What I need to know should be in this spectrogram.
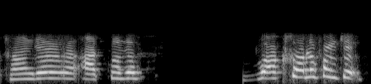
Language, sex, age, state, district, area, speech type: Marathi, female, 60+, Maharashtra, Nagpur, urban, conversation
